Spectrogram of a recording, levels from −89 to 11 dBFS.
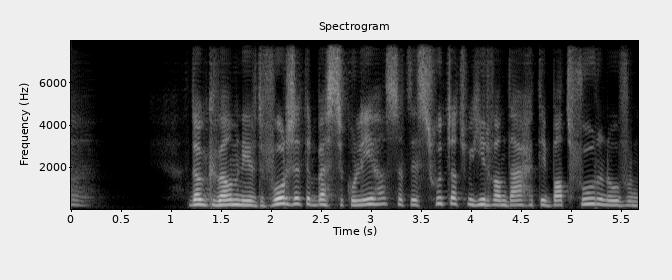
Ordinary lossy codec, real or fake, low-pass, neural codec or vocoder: none; fake; none; codec, 16 kHz, about 1 kbps, DyCAST, with the encoder's durations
